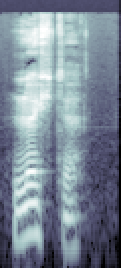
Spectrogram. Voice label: "löchte", kaevels platt

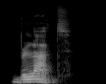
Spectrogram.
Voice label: "Blatt", kaevels platt

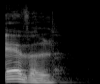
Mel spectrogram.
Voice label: "aewel", kaevels platt

